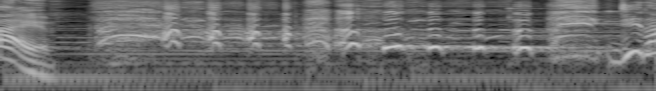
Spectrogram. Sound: laughing

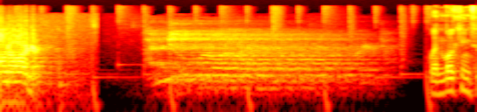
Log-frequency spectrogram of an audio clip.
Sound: distorted Voice; distant Echo Voice

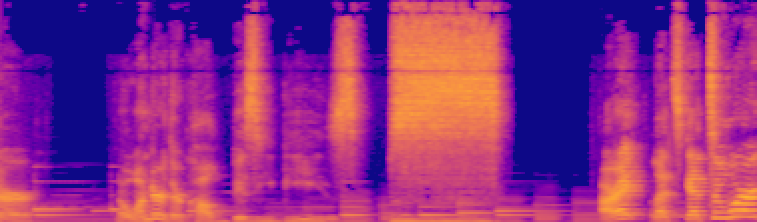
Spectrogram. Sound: buzzes

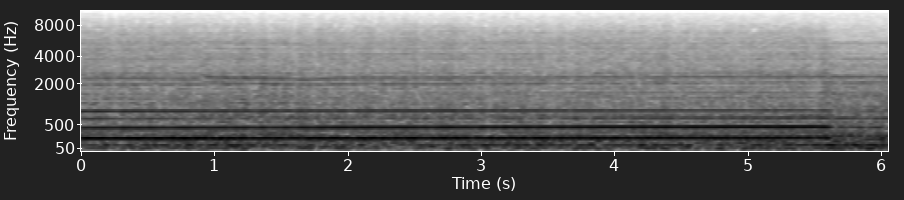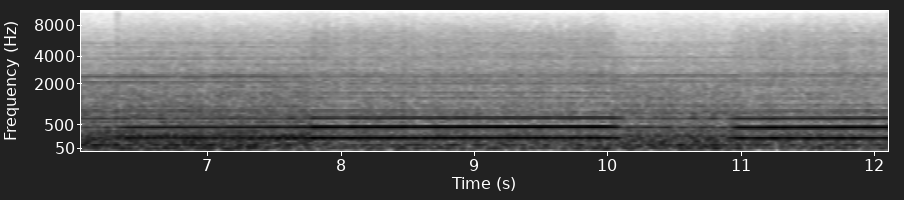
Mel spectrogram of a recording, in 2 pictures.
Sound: Ibishu 200bx car sound; ibishu 200bx car sound + truck sound + pigeon car sound

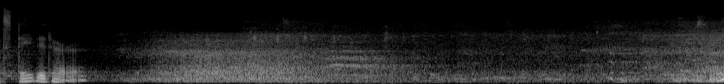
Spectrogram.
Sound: laugh

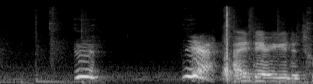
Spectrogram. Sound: grunts

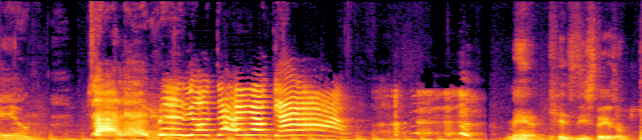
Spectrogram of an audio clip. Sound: laughs

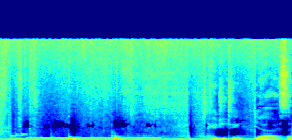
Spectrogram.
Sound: phone ringing

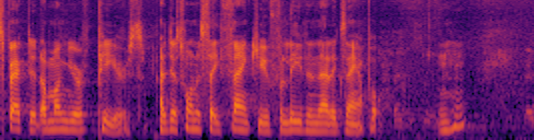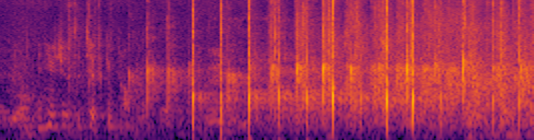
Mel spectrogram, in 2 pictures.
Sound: applause

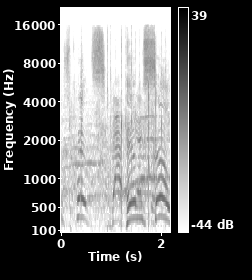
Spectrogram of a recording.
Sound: audience cheering

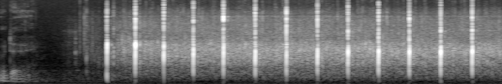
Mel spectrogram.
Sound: applause

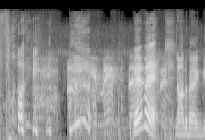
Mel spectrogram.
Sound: laugh

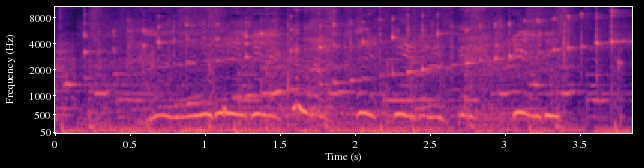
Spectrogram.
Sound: baby giggling

